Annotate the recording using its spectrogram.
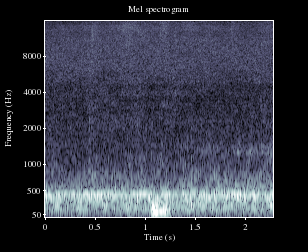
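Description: A man's footsteps thud softly on a floor.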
